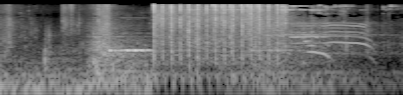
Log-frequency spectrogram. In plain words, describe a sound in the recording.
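A gun fires a rapid burst of loud shots that echo in a tunnel.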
